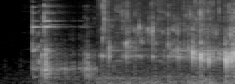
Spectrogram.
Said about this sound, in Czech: mi u sebe doma nalévá kávu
